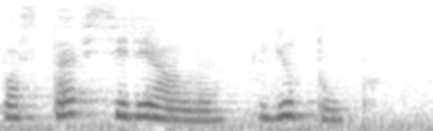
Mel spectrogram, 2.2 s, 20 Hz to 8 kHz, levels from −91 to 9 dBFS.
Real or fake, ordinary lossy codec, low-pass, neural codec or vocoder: real; Opus, 24 kbps; 7.2 kHz; none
